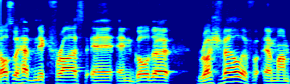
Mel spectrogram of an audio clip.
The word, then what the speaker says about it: Golda Rosheuvel: But you also have Nick Frost and Golda Rosheuvel, if I'm pronouncing her name correctly. Yeah, Golda Rosheuvel.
